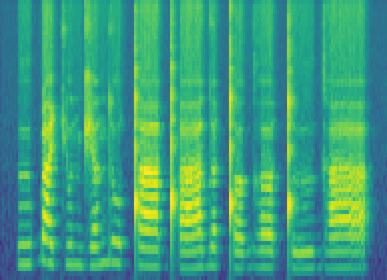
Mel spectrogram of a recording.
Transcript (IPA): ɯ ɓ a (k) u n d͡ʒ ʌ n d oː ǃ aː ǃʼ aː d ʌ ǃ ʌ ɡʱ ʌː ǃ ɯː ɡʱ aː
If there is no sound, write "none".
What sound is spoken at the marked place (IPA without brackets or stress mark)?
c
